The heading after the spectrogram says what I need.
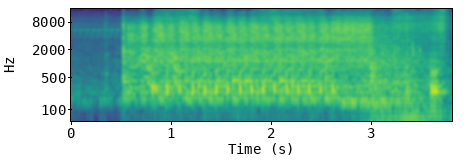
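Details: Low-mileage Merkur XR4Ti sitting at least 10 years, first crank attempts: steady starter cranking at about three and a half turns a second, never catches; no fuel priming, fuel delivery suspected, not confirmed, inertia switch to be checked.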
